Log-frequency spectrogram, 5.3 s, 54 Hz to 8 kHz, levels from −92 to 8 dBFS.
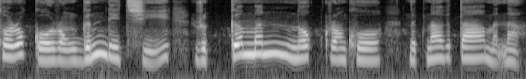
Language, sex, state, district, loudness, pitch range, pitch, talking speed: Garo, female, Meghalaya, West Garo Hills, -17 LUFS, 180-225 Hz, 205 Hz, 80 wpm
